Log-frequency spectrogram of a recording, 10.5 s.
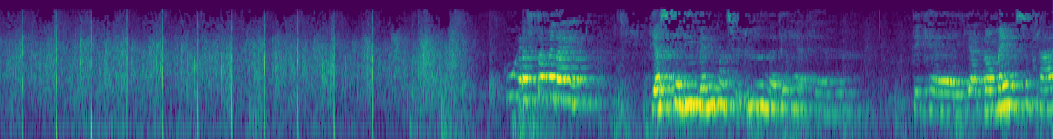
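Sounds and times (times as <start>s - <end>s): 
audience applause: 0.0s - 4.8s
speech: 6.5s - 8.4s, 9.3s - 10.5s.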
